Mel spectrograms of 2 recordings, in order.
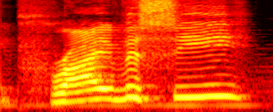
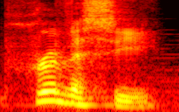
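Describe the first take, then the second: First: The word is said in a non-British way. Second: The word is said in a British way. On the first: "Do you say privacy?" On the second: "like this guy did"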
